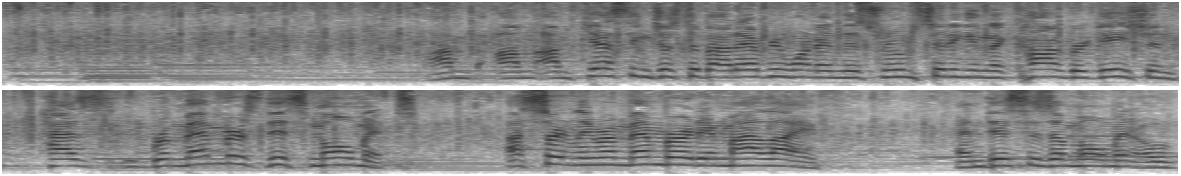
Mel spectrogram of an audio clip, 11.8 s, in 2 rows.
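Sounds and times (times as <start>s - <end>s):
audience applause: 0.0s - 11.7s
speech: 2.2s - 11.7s.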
